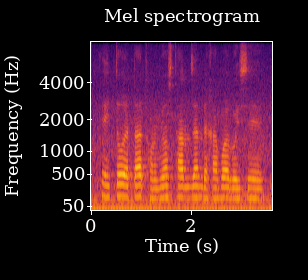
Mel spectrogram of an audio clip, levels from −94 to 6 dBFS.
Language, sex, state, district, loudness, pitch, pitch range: Assamese, male, Assam, Kamrup Metropolitan, -17 LUFS, 150 Hz, 140-155 Hz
